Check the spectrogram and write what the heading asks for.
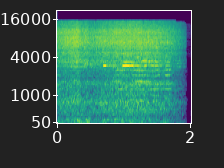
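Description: Steady wash of city traffic noise, swelling in at the start and cut off abruptly near the end.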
